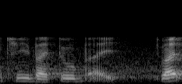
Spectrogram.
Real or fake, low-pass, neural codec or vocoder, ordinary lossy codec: real; 3.6 kHz; none; AAC, 24 kbps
